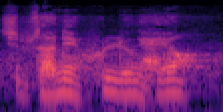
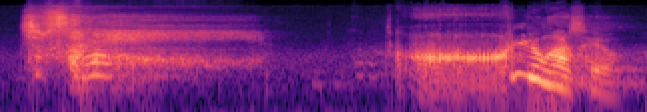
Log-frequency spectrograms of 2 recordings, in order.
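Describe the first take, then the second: First: It is said low, sounding sarcastic. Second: It is said in a raised, high pitch.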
